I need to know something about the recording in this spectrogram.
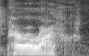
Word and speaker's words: Pararaiha: And you know that the capital city is Pararaiha. I can spell that out if you would like me to. Sure. It is Pararaiha. Like piranha, but not.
